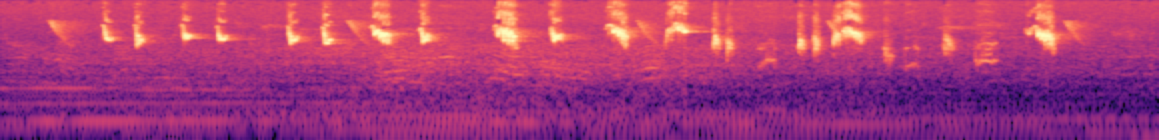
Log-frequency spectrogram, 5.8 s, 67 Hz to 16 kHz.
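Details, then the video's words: Cendet, the long-tailed shrike, delivering 'bongkar 3 isian' fill-in song: a rapid, varied stream of sharp chips, short whistles and squeaky notes, densely packed and tumbling. "Cendet Bongkar 3 Isian"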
